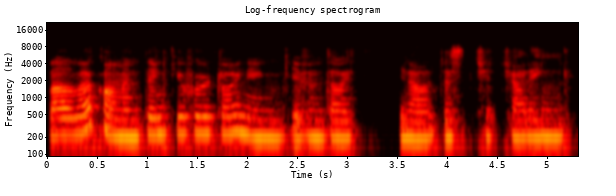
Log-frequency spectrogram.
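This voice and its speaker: Woman, raspy, hoarse, slow relaxed pace, casual livestream chat, laughs often. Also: medium pitch, lo-fi sound, a little hiss or hum. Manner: laid-back, laughs often. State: hoarse today. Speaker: livestream host.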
